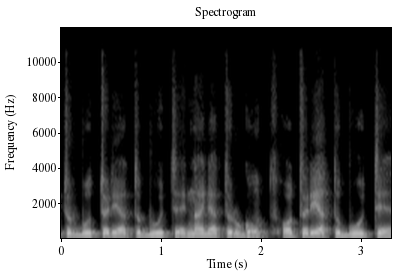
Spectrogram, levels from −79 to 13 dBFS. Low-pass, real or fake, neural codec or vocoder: 10.8 kHz; fake; codec, 24 kHz, 0.9 kbps, WavTokenizer, large speech release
